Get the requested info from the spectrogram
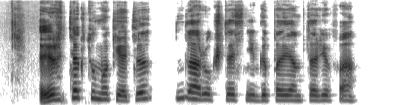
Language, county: Lithuanian, Marijampolė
